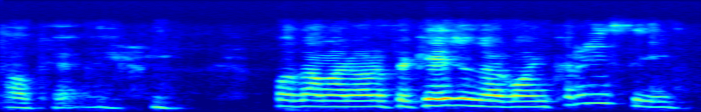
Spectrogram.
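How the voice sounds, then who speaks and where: A woman's voice: fairly low pitch, normal speed, muffled recording. Sniffly woman chatting through a craft stream. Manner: chatty, rambling, talks to viewers as you guys. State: sniffly, under the weather. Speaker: craft livestream host. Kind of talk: live crafting tutorial. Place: home craft desk. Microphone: overhead camera livestream, speaker off-frame.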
